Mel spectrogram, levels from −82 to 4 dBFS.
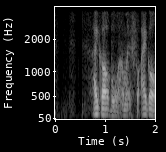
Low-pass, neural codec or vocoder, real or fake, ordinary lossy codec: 3.6 kHz; codec, 16 kHz in and 24 kHz out, 0.4 kbps, LongCat-Audio-Codec, fine tuned four codebook decoder; fake; none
